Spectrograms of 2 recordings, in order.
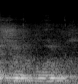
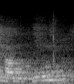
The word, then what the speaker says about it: шампунь: То же самое вы можете наблюдать в слове «шимпунь». Сейчас его произнес со старомосковским произношением, а вариант «шампунь», то есть с подчеркнутым «а» в первом слоге, это вариант петербургский.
